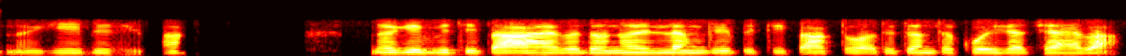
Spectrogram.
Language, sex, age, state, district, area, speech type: Manipuri, male, 18-30, Manipur, Imphal West, rural, conversation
